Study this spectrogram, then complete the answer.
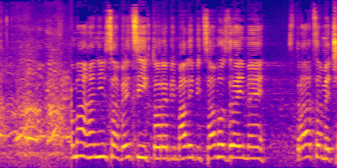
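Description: A man speaks forcefully through a loudspeaker.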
